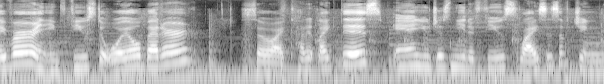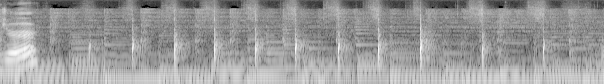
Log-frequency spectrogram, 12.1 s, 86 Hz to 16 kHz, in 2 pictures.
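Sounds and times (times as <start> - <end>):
cleaver knocking on cutting board: 6.9 - 11.6.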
